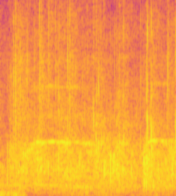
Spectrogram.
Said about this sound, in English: Give Scott a big round of applause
